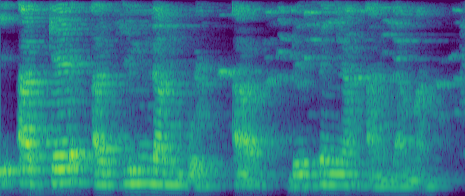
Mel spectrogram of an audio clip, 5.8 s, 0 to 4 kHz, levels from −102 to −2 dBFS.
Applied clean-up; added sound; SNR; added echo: none; none; none; reverberation time 0.9 s.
